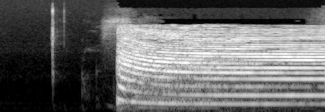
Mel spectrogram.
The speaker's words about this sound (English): Yes, and I have the air horn as well.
